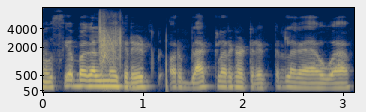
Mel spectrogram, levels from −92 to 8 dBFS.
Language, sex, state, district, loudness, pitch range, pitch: Hindi, male, Jharkhand, Garhwa, -18 LUFS, 130-150 Hz, 145 Hz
